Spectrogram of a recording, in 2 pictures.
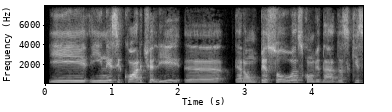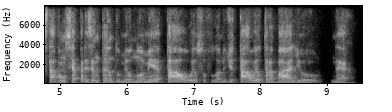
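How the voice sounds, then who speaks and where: Guy hosting an interview, husky-ish voice, keeps saying né, laid back. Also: on the high side. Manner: relaxed, chatty, with many filler "né"s. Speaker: interviewer and host. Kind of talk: casual interview conversation.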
